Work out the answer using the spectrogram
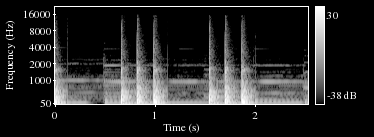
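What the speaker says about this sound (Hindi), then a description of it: "अगली सुबह 5 बजे उसकी सास दरवाजा खटखटाती है।" A mother-in-law knocks on a door early in the morning in a Hindi cartoon: two close sets of three firm knocks, loud and near, over a faint steady background tone.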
